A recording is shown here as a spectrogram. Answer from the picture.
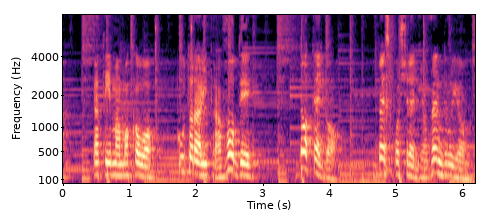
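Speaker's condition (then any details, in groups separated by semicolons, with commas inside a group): No condition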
